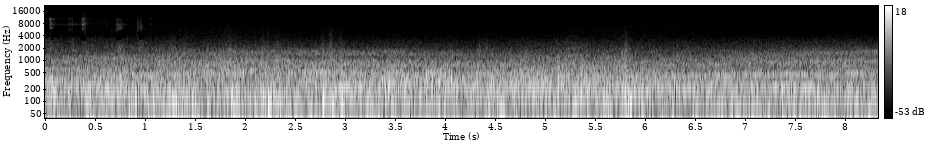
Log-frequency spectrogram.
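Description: Wind blowing across the microphone in open desert: a steady low rush of noise without any tone.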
